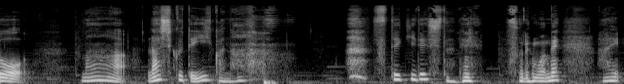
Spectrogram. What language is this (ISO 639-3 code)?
jpn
